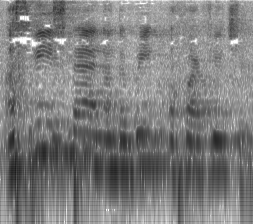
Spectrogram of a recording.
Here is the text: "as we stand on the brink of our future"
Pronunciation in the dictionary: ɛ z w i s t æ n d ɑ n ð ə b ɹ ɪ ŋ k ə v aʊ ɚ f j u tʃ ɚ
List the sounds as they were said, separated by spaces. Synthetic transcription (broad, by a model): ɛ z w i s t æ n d ɑ n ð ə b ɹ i k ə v aʊ ɚ f j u tʃ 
